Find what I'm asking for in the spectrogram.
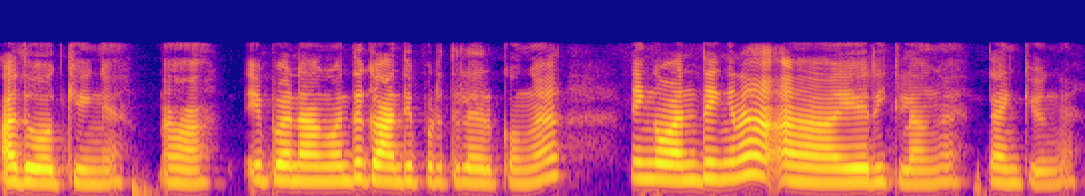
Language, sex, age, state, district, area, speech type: Tamil, female, 18-30, Tamil Nadu, Coimbatore, urban, spontaneous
